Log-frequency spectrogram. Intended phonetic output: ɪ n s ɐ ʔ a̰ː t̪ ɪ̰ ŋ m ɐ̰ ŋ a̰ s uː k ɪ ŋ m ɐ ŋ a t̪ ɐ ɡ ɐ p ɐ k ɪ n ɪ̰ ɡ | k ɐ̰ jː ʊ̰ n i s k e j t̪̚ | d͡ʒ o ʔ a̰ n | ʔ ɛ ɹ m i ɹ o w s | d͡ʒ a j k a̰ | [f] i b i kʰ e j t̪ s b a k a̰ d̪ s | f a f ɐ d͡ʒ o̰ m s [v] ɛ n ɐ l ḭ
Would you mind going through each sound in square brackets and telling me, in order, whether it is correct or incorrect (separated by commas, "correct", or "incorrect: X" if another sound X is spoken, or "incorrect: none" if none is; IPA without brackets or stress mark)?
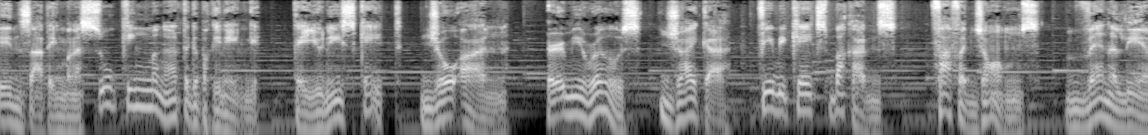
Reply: correct, correct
